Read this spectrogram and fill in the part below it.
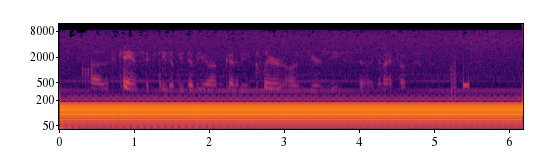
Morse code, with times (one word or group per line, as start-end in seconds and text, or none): none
